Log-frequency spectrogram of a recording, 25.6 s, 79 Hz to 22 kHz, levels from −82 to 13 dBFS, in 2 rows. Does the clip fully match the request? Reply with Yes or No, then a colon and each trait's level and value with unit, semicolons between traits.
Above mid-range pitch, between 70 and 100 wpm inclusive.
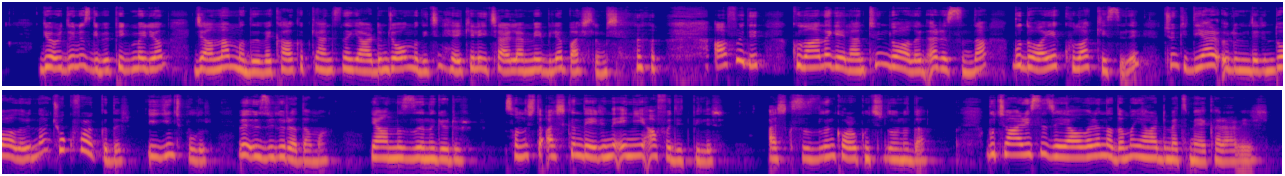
No: high, 245 Hz; average, 130 wpm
